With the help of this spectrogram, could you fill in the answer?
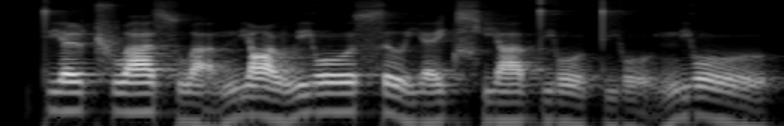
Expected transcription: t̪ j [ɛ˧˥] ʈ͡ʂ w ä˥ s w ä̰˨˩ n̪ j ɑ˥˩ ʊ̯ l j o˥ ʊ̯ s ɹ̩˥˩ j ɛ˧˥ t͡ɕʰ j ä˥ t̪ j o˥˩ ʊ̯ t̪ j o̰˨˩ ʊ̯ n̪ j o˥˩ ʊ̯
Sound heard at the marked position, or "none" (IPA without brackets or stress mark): ɛ˥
